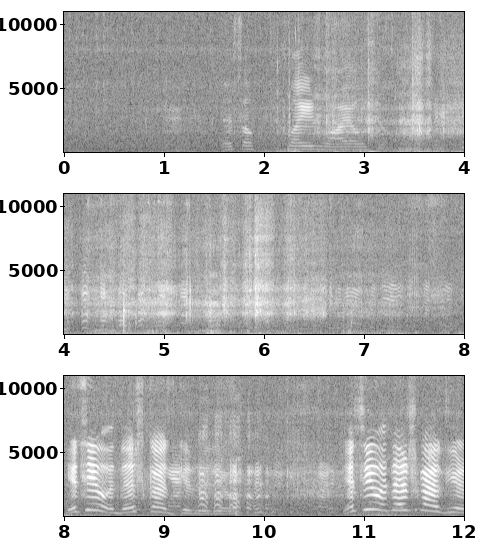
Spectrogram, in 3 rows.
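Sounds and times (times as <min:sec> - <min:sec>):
clicks and rustling near microphone: 0:02.0 - 0:08.9.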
